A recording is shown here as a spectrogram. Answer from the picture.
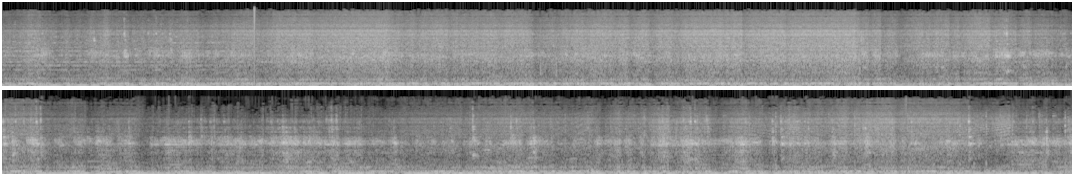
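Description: Subaru WRX STI rally car's turbocharged flat-four engine running steadily as the car drives along a gravel road, heard up close from the hood.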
